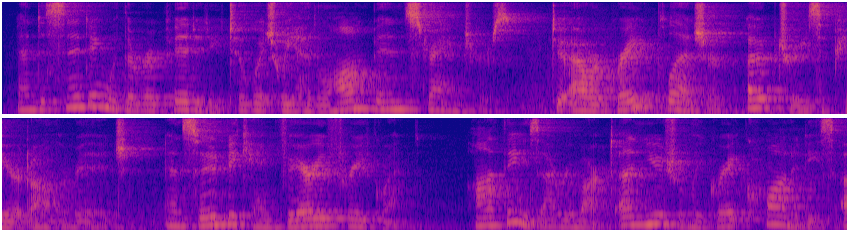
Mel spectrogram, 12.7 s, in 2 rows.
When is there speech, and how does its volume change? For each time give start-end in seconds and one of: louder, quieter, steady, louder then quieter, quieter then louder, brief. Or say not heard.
0.1-12.6 steady.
